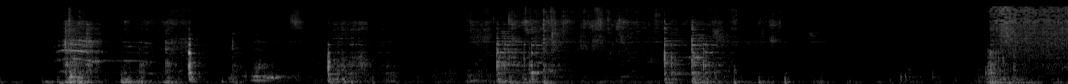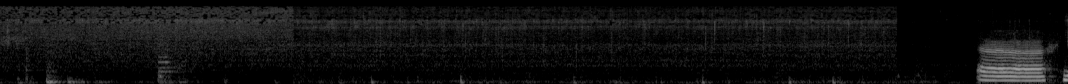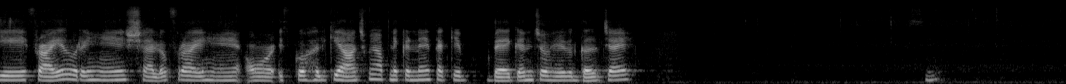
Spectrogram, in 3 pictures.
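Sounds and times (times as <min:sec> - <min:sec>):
eggplant sizzling in oil: 0:03.2 - 0:07.9, 0:09.8 - 0:32.0.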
